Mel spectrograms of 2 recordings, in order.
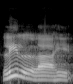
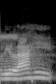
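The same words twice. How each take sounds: First: Lillahi with the lam pressed and held; doubled lam. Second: Lillahi with a short single l, no doubling; wrong single lam. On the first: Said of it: "Tekan, lillahi". (lam ditekan pada "lillahi") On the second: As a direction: say lillahi lightly, lam not held. (lam tidak ditekan pada "lillahi") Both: Shown as a demonstration.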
